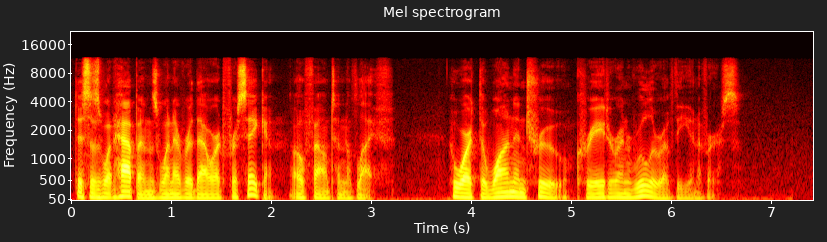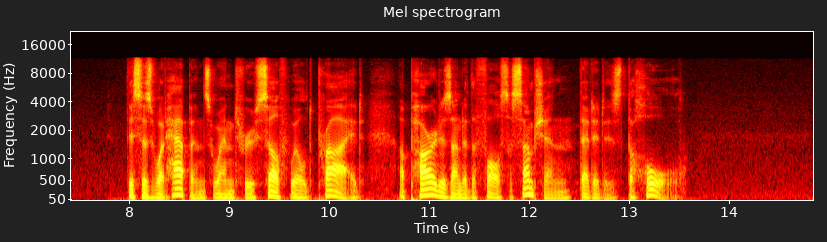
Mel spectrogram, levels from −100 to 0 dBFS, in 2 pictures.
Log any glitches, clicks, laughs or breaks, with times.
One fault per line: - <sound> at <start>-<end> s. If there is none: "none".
none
